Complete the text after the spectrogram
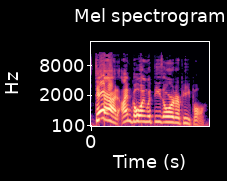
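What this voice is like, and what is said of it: Loud voice. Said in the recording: “in a loud voice.”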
